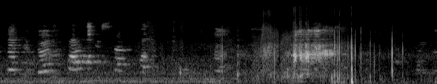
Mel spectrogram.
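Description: Voices in a hall: speech through the first half, a louder spoken word about three seconds in, then two short knocks.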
